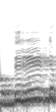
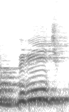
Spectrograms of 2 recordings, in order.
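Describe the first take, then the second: First: ब्रिड with the D sounded at the end; ब्रिड ending in a hard D, not J; wrong pronunciation. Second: ब्रिज with a silent D; ब्रिज with no D before the J; correct pronunciation. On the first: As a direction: say ब्रिड, wrongly voicing the silent D. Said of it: "तो इसको ब्रिड मत पढ़ना". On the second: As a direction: say ब्रिज, ending in a J sound. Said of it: "ब्रिज पढ़ना". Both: Shown as a demonstration.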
